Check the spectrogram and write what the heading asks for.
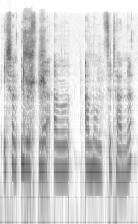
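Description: A woman's voice: medium pitch, fairly even intonation, measured pace, a little mellow, a little hiss or hum. A young woman co-hosting a casual podcast chat, telling a story animatedly and acting out quotes. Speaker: podcast co-host.

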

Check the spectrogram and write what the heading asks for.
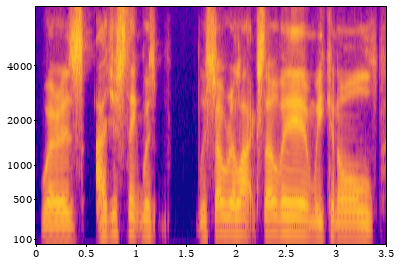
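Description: Northern English man, smooth podcast host. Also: medium pitch, fairly even intonation, brisk, no echo. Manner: chatty, stumbles and repeats words. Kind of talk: casual podcast chat.

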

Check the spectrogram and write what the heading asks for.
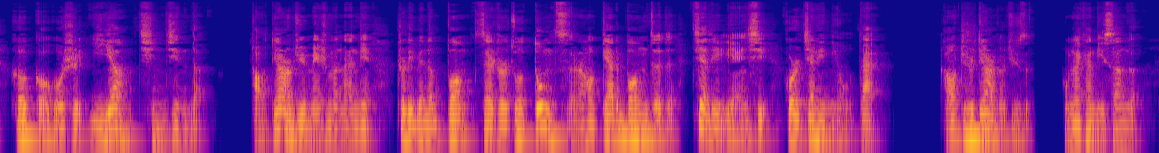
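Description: A man's voice: mid-range voice, husky. A man teaching an English lesson, breaking sentences down step by step and sometimes spelling words out letter by letter. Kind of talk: explanatory language lesson.

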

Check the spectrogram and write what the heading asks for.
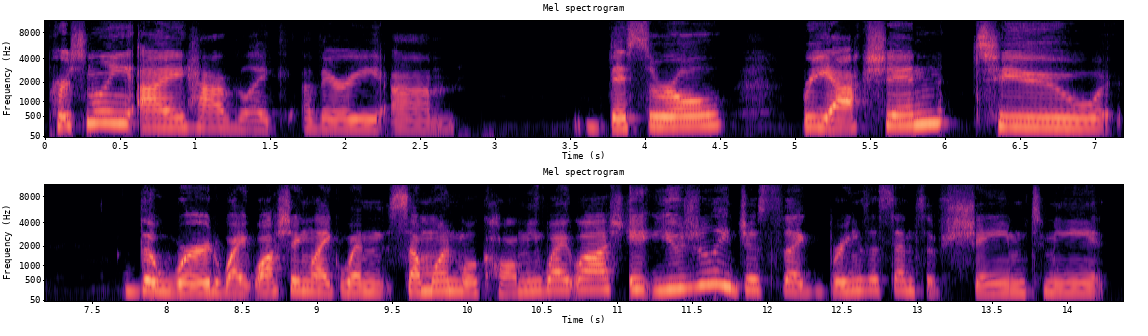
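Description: A young Californian woman co-hosts a podcast, speaking in a high-ish, fairly bright voice a little slowly. The casual chat is earnest and reflective, filled with frequent "like" and "you know".

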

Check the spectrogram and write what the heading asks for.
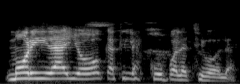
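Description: Woman, young adult, Peruvian Spanish accent, podcast co-host, self-mocking chatter, fairly high voice, muffled lo-fi mic. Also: fairly quick, a bit bright, dry recording. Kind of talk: casual chat. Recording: dull lo-fi dry mic.

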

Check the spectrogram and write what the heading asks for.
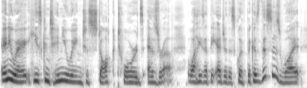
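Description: A woman co-hosting a podcast, recapping a cartoon episode in an animated, joking, profane way. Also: medium pitch, normal speed. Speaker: podcast co-host.

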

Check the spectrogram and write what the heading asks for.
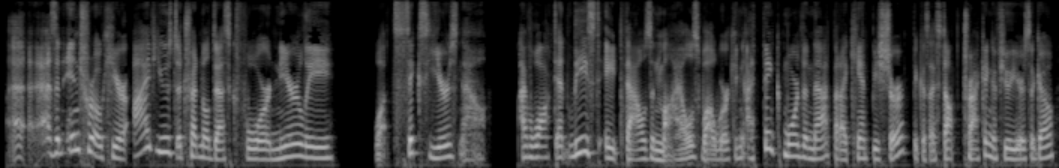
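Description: A man's voice: mid-range voice, gravelly, fairly bright tone, no echo, clean studio sound. A man hosting a casual solo podcast, talking in a wry, conversational way, recorded on a phone microphone held up to his face. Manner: conversational, wry and self-deprecating. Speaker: podcast host.

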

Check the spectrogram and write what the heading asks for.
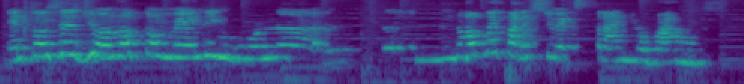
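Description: A woman's voice: very high voice, measured pace, faint music behind. A Mexican woman telling her life story earnestly as an interview guest, heard over a remote call. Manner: earnest, emotional retelling. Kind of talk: personal storytelling. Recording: echoey, dull remote call audio.

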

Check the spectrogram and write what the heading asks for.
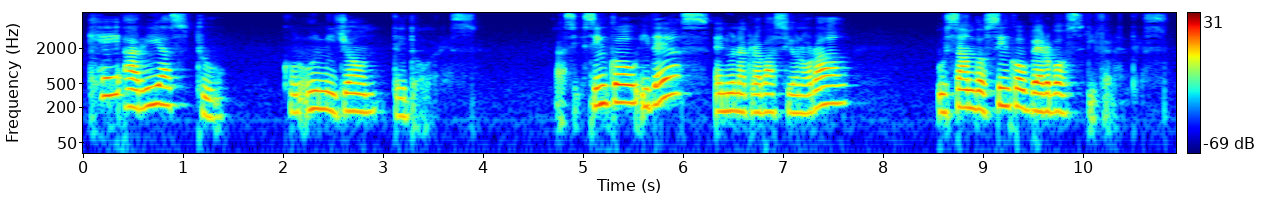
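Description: A woman teaching a Spanish lesson to students, explaining slowly and patiently with soft fillers between points. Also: fairly low pitch, lively intonation. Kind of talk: recorded online lesson.

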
